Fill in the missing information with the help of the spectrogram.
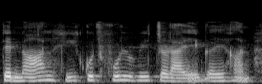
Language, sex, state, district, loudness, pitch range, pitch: Punjabi, female, Karnataka, Bangalore, -17 LUFS, 165-195 Hz, 180 Hz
